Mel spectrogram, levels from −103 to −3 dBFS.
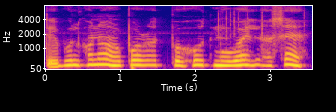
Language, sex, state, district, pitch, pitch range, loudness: Assamese, male, Assam, Sonitpur, 220 Hz, 205-225 Hz, -13 LUFS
